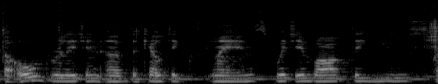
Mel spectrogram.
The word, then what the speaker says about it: Celtic: uh pile okay um so Celtic I believe I'm saying it right not Celtic Celtic uh you drew this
